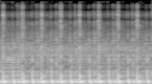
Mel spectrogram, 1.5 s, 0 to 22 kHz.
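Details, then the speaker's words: Partially disassembled, previously locked-up International Harvester B414 tractor engine, head reinstalled, block getting slightly warm: sharp pops at about five a second in time with the idle, blowing back out the intake; valves need readjusting. Coolant was later found leaking into the oil pan. "Say I'm kind of sad to tear it apart because see how bad it pops out of the intake."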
